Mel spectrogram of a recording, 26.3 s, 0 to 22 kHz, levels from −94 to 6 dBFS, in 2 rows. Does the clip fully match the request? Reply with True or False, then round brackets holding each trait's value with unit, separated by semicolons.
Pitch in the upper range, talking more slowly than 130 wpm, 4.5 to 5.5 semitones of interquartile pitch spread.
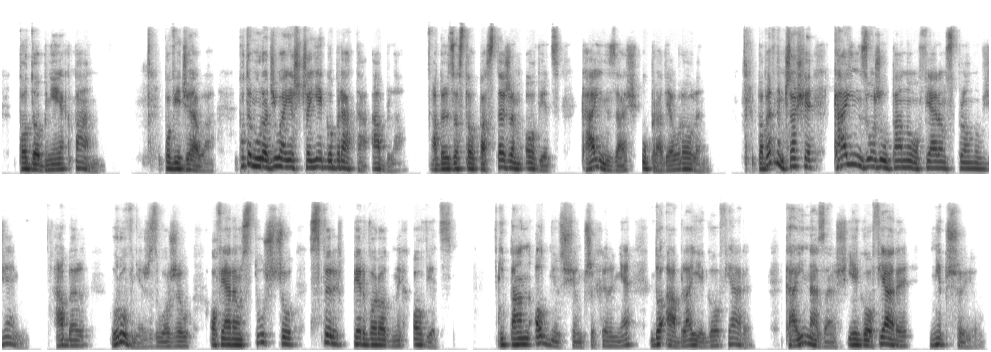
False (130 Hz; 120 wpm; 4.8 semitones)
